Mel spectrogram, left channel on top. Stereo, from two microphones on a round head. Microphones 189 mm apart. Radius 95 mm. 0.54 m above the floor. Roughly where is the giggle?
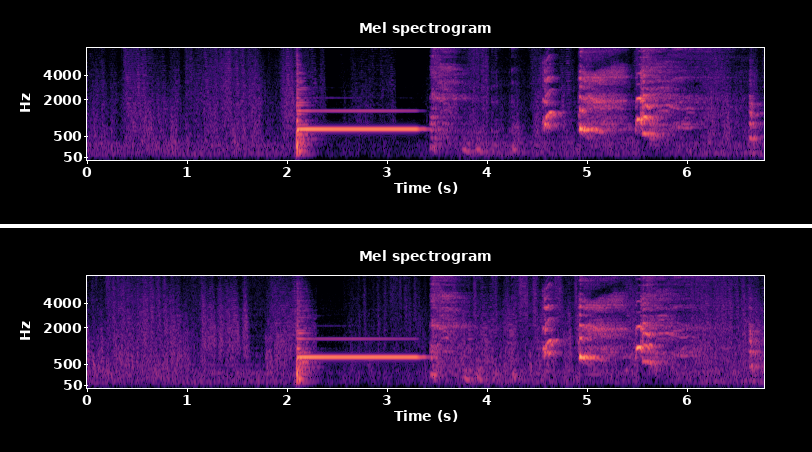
Centre.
